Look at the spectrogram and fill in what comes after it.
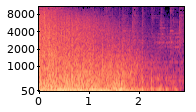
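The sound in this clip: A fiery explosion from an inferno fire spell: a loud, dense roaring blast that holds steady for about two seconds, then gradually fades away.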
